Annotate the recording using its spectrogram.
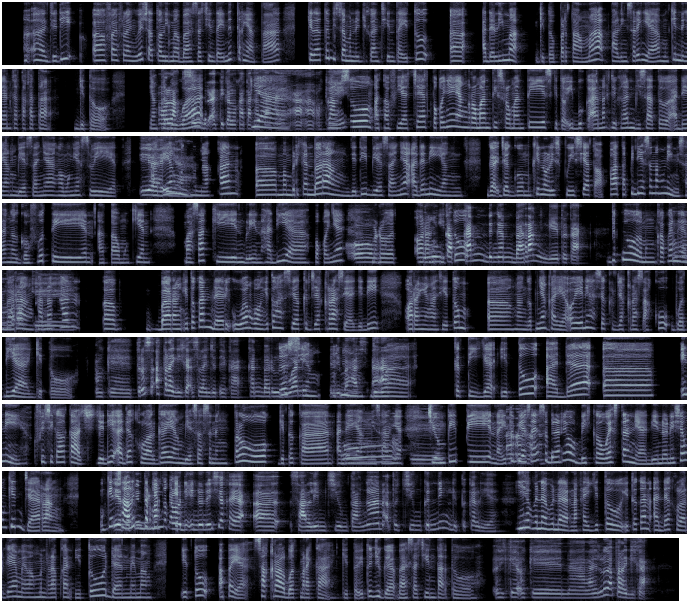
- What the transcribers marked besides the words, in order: in English: "five language"; in English: "chat"; other background noise; in English: "sweet"; tapping; in English: "physical touch"; in English: "western"; "lalu" said as "lailu"
- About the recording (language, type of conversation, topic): Indonesian, podcast, Bagaimana pengalamanmu saat pertama kali menyadari bahasa cinta keluargamu?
